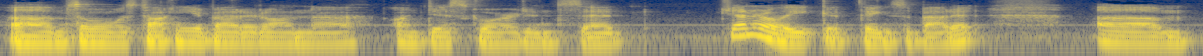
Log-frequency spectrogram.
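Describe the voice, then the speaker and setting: A man's voice: fairly low pitch, normal speed, darkish tone, a little hiss or hum. A man hosting a podcast, casually running through news in a hesitant, hedging way. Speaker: podcast host.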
